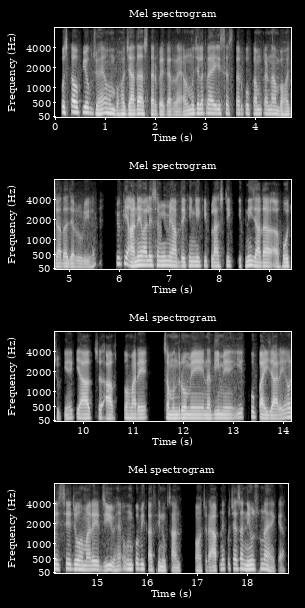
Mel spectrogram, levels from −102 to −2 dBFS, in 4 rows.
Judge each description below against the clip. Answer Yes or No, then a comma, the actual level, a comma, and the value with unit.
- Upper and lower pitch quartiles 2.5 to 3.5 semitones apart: No, average, 3.9 semitones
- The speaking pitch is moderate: No, low, 130 Hz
